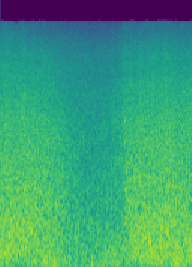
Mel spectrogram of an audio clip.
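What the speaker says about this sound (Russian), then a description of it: "Такое море в Жампене это недалеко от Паттайи" Sea waves roll onto Jomtien beach near Pattaya, Thailand, in a loud, close, continuous surf roar heavily mixed with wind buffeting the microphone, briefly easing midway before swelling again; no voices.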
